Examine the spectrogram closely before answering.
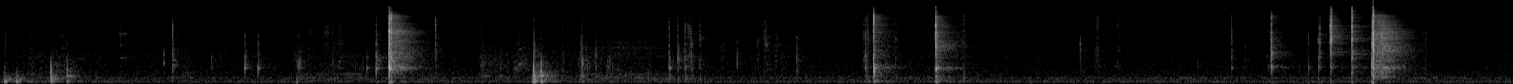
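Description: Plastic clicks and knocks from a Moerman Excelerator 2.0 squeegee handle being worked by gloved hands, its channel-clamp lever opening and snapping shut. A few sharp clicks come several seconds apart, with a quick cluster of them near the end, between softer handling rustles.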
